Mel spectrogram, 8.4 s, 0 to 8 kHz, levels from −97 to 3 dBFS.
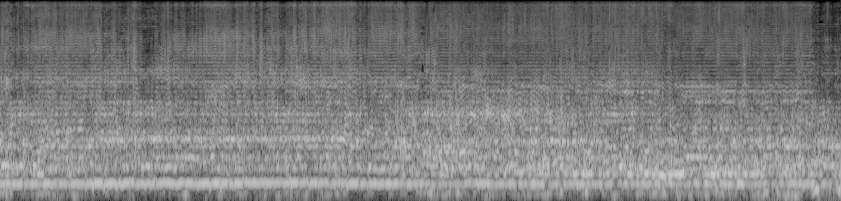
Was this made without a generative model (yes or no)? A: no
